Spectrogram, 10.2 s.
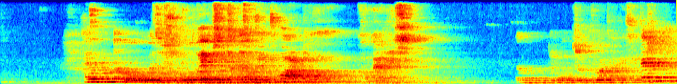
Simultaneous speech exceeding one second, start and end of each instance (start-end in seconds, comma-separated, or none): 2.3-3.7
